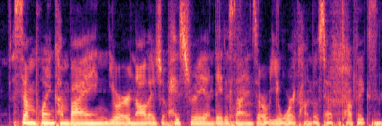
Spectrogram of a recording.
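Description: A woman speaks with a Chinese accent. Her pace is moderate. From China. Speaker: podcast host, data scientist. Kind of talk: casual interview.

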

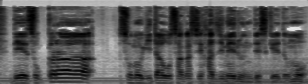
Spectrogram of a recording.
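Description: At a moderate pace, a man speaks in a fairly low pitch. His pitch swings very widely. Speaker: podcast host and gardener. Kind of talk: casual chat. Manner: chatty, filler-heavy.

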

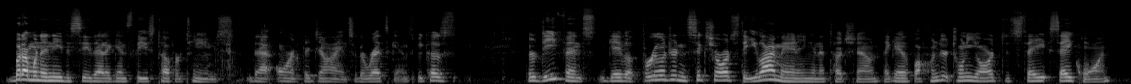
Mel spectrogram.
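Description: On a very clean recording with a silent background, a man with an American accent and a plain, everyday voice talks at a fairly quick pace and fairly high pitch with ordinary pitch variation. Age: young. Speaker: sports podcast host. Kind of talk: solo sports commentary podcast. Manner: casual, many fillers.

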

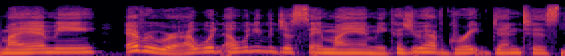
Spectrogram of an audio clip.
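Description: On a very clean recording with a silent background, a woman with an ordinary speaking voice talks at a fairly quick pace, her intonation fairly even. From South Florida (West Palm Beach), Jamaican-born. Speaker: hairstylist and salon owner. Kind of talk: casual interview. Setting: studio.

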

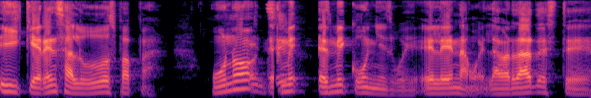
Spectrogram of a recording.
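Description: A man talks in an ordinary speaking voice at medium pitch, fairly slowly and with lively intonation. The recording is very clean, with a silent background. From Sonora, northern Mexico. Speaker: podcast co-host, film commentator. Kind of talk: casual chat.

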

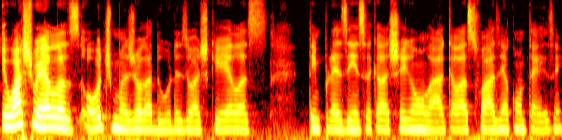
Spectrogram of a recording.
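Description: On a very clean recording with a silent background, a woman talks at a fairly quick pace and fairly low pitch, her intonation fairly even but her loudness swinging widely. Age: 20s. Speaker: podcast co-host. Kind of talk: casual chat. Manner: halting.

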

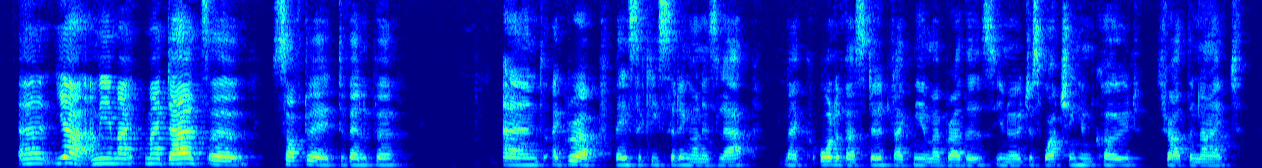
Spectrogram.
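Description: A woman's fairly low-pitched, unremarkable speaking voice at a moderate pace, with ordinary pitch variation. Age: 30s. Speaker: music producer. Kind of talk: casual chat.

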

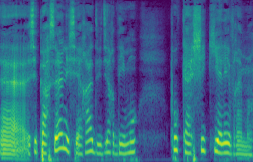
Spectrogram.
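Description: Her delivery is fairly slow. The audio is dry and close-miked, free of any echo. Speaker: podcast host. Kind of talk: motivational monologue. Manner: hesitant, many fillers.

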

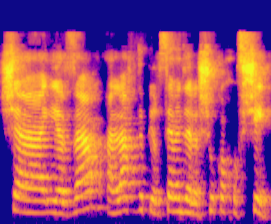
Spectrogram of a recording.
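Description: At a moderate pace, a woman speaks with a high pitch and fairly even intonation over a quiet background. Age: 40s. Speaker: real estate investment advisor. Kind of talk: webinar presentation. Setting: online webinar.

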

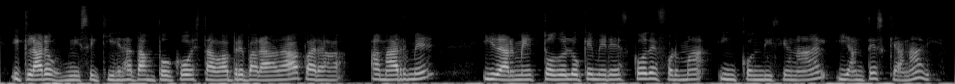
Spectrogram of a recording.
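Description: With audible room echo around her, a woman speaks in a fairly high pitch with fairly even intonation. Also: fairly slow pace. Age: 20s. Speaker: podcast host, personal development creator. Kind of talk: personal monologue, intimate confessional. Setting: recording at home. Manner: hesitant, frequent repetitions.

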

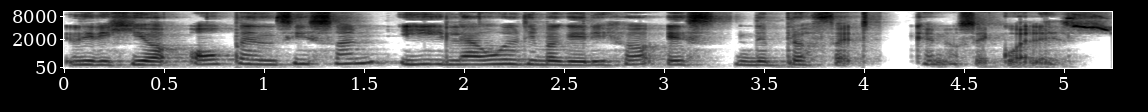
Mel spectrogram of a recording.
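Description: A woman with a Rioplatense accent speaks at a fairly slow pace, with hardly any pauses. Her pitch is high, with ordinary pitch variation. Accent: Argentine Spanish (rioplatense). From Argentina. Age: 20s. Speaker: podcast co-host. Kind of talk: casual chat.

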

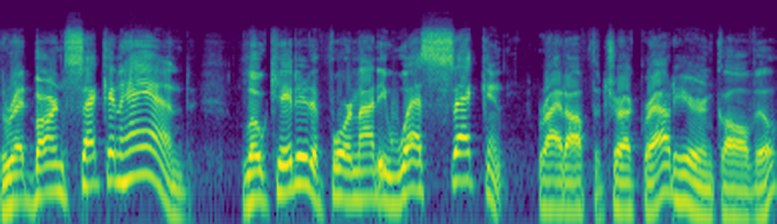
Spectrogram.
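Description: Vocal fry runs through a man's fairly high voice as he speaks at a moderate pace with very wide pitch swings. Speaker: radio host. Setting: radio studio, live broadcast. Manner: brisk, friendly, rhythmic repetition of numbers.

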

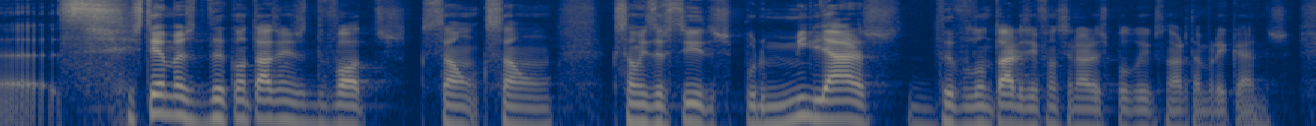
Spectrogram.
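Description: On a very clean recording with a silent background, a man in a normal speaking voice talks at medium pitch and a moderate pace, with ordinary pitch variation and big swings in loudness. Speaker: podcast co-host. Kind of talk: casual chat.

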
